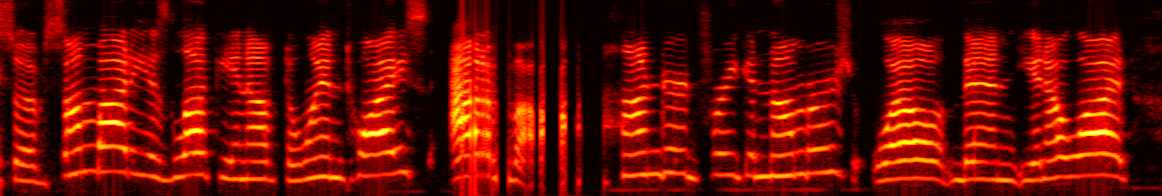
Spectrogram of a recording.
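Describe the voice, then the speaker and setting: A raised, projected voice with a bright, sharp tone moves at a moderate pace with ordinary pitch variation. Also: woman. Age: 60s. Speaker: livestream host, craft shop owner. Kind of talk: casual livestream chat. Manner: halting, many fillers; animated.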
